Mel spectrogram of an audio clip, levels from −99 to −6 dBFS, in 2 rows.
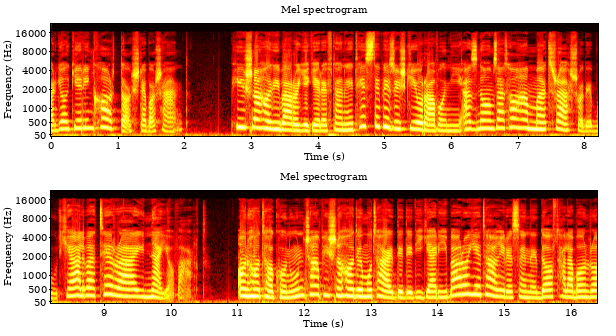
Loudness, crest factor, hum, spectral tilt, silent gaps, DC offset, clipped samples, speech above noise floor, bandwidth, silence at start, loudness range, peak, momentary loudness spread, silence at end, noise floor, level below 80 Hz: -15 LUFS; 14 dB; none; -3.5 dB/octave; none; under 0.1%; under 0.1%; 30 dB; 17 kHz; 0 s; 2 LU; -2 dBFS; 9 LU; 0 s; -45 dBFS; -40 dBFS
